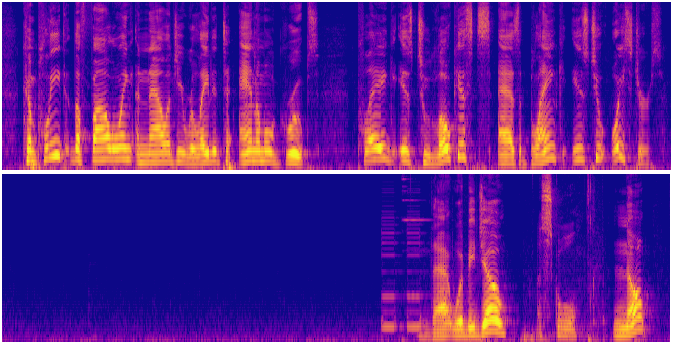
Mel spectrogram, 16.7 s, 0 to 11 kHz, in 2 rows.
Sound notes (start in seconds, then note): 13.1 buzzer beeping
